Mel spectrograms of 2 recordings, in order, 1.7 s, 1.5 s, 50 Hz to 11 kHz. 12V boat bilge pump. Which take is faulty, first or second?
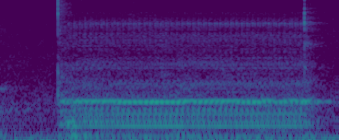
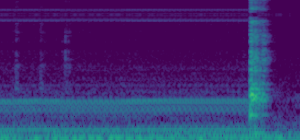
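first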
